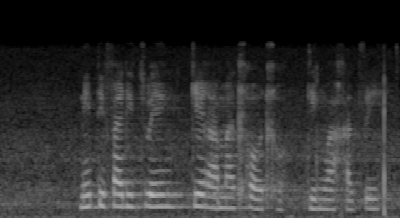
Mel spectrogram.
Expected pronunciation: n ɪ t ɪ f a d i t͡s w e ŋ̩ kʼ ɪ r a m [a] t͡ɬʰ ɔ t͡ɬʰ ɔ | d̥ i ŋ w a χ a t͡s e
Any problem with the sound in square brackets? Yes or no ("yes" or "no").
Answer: no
